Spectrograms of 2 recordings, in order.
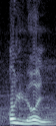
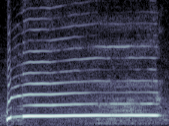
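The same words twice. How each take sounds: First: It sounds like a mocking insult. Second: It sounds like an excited exclamation.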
